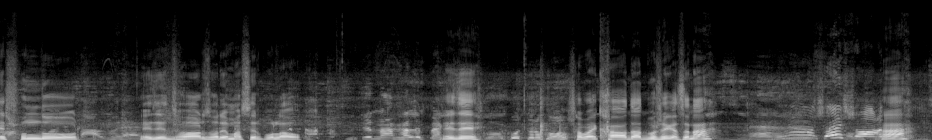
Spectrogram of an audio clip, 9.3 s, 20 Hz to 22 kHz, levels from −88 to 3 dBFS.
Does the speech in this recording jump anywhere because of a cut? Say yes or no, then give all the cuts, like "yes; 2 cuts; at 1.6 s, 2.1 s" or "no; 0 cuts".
no; 0 cuts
